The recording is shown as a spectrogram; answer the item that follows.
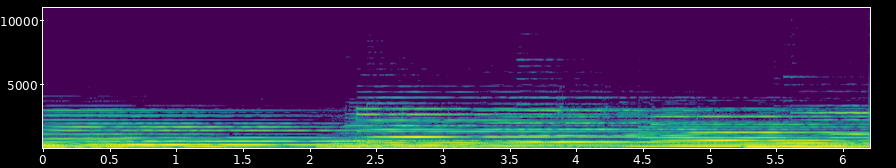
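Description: Electric guitar and Chapman Stick playing together: long held, layered guitar notes over low Stick bass notes, the harmony shifting about two seconds in and a new bass note entering about five seconds in.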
